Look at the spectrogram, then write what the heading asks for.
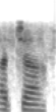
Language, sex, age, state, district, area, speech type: Hindi, male, 18-30, Bihar, Darbhanga, rural, conversation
